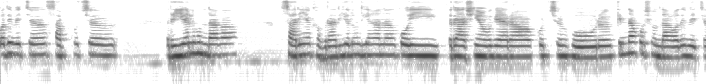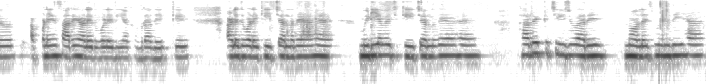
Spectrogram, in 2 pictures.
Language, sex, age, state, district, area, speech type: Punjabi, female, 45-60, Punjab, Ludhiana, urban, spontaneous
